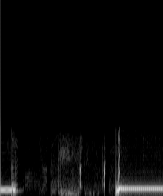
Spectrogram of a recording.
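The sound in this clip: A steady, low telephone tone marks a call transfer. It sounds briefly at the start, gives way to a few faint clicks, then returns and holds evenly to the end.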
